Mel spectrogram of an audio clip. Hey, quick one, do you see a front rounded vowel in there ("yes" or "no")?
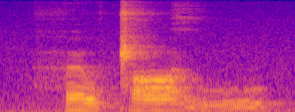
yes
